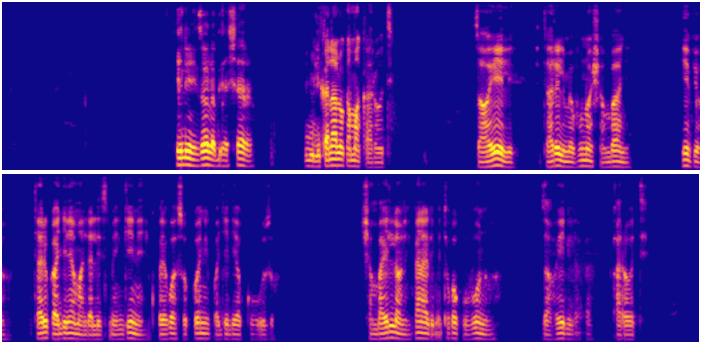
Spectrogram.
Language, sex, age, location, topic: Swahili, male, 25-35, Dar es Salaam, agriculture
